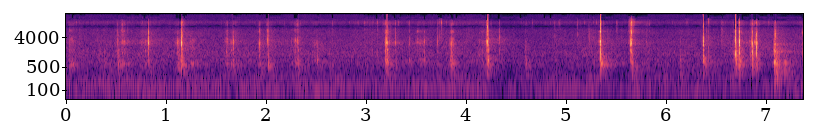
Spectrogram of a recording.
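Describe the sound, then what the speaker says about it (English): Needle nose pliers squeezing a chain connector clip onto the drive chain of a Revolution reel mower during a clutch sprocket and pad replacement: a series of sharp metallic clicks and creaks over a low steady background, irregular and close. "I grab my needle nose pliers, and I squish it on there."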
